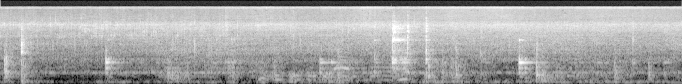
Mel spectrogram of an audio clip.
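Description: Goat meat and tomatoes sizzling in an open pressure cooker as a metal spoon stirs them, striking the pot with sharp clinks about five times, loudest about four seconds in.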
